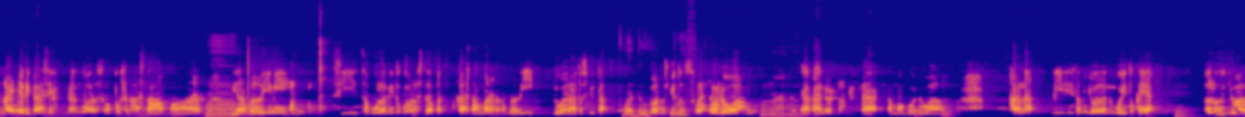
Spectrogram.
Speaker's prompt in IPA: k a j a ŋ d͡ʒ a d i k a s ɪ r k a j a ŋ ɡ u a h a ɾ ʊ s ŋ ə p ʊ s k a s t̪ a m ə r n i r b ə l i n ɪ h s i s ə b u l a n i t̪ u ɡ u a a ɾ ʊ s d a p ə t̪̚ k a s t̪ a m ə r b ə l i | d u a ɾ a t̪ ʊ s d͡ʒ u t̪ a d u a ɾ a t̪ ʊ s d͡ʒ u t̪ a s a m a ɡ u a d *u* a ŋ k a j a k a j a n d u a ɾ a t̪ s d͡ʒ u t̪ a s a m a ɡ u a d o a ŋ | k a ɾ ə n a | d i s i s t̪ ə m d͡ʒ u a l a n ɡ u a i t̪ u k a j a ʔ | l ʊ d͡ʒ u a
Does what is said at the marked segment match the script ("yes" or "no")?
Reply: no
